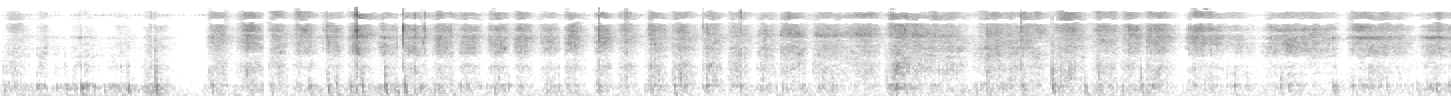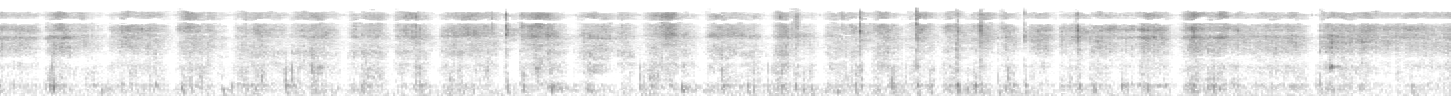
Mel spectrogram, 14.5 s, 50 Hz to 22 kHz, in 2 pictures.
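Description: Long nails rapidly tap and scratch the rim of the white plastic lid and the sides of a hollow, round red plastic Gatorade powder tub held up close. The result is a dense, continuous run of quick clicks and raspy scrapes with a hollow plastic resonance near 400 Hz, each tap dying out almost instantly.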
